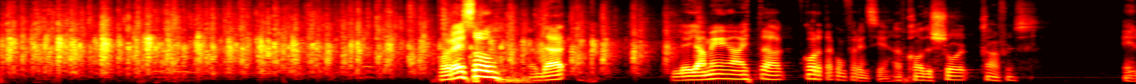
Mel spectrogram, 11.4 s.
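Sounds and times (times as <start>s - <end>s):
crowd clapping: 0.0s - 7.2s
speech: 4.4s - 5.9s, 6.7s - 10.4s.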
